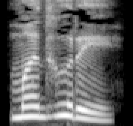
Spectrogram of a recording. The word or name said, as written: ಮಧುರೆ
